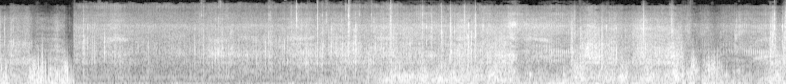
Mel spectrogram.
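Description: Mountain bike riding a dirt trail: wind buffeting the microphone over a rumble of tyres on dirt, with small clicks and rattles from the bike. It drops quieter for about three seconds near the start, then rises again.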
